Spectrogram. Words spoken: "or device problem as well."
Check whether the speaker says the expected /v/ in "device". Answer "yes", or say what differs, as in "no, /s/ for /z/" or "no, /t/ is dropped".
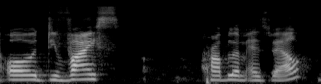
yes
